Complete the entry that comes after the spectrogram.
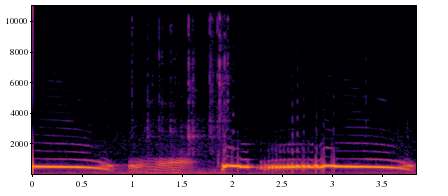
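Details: Energetic nodding coo from a white, red-eyed male Barbary dove: a long even hoot that sags at its close, a soft wavering churr, then a sudden clipped note and a long vibrating coo.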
